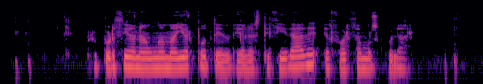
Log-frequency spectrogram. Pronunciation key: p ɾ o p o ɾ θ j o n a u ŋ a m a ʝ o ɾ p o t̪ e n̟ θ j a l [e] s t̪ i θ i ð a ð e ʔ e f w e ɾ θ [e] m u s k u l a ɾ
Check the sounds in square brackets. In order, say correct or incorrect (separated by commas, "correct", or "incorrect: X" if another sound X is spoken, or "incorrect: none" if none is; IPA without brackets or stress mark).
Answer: incorrect: a, incorrect: a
